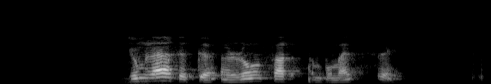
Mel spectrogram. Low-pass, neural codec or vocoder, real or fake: 3.6 kHz; codec, 16 kHz in and 24 kHz out, 2.2 kbps, FireRedTTS-2 codec; fake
